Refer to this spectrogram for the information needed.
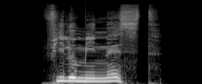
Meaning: phillumenist
- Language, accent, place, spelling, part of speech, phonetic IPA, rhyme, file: German, Germany, Berlin, Phillumenist, noun, [fɪlumeˈnɪst], -ɪst, De-Phillumenist.ogg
